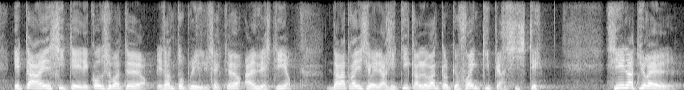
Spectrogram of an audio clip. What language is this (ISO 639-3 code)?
fra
